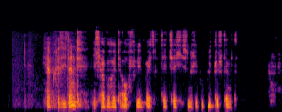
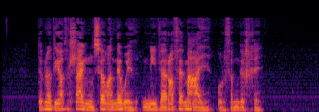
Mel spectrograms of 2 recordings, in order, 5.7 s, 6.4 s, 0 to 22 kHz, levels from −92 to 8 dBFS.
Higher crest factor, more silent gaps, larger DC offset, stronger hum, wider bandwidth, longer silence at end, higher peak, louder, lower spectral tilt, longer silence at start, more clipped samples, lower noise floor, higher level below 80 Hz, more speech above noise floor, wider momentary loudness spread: about the same, 20 dB vs 22 dB; neither; neither; neither; second, 7.4 kHz vs 11.5 kHz; second, 0.9 s vs 1.15 s; about the same, -4 dBFS vs -2 dBFS; about the same, -23 LUFS vs -23 LUFS; about the same, -5 dB/octave vs -5.5 dB/octave; first, 0.9 s vs 0.75 s; neither; second, -61 dBFS vs -66 dBFS; second, -64 dBFS vs -40 dBFS; second, 39 dB vs 43 dB; about the same, 9 LU vs 11 LU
